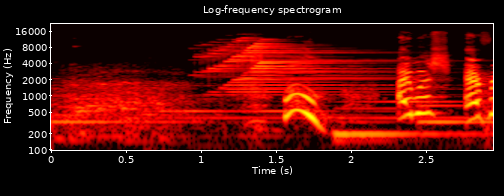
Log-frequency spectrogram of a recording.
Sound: chimes

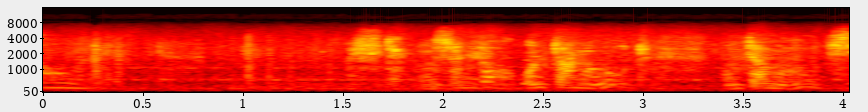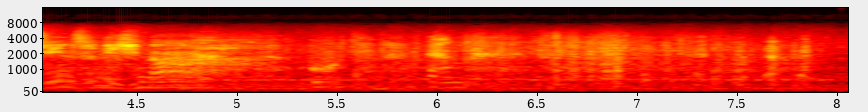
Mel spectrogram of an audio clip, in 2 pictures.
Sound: speaking in German

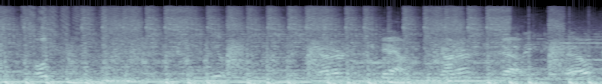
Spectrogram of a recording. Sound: chattering

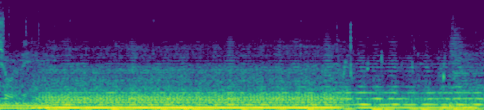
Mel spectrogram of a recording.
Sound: truck engine roaring; dramatic music

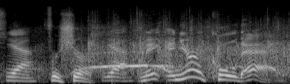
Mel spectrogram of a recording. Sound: audience applause

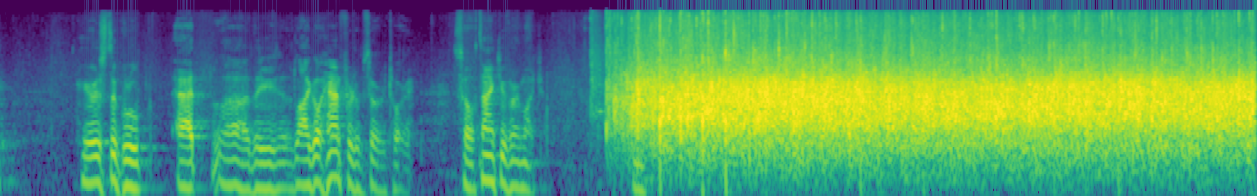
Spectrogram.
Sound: audience applauds

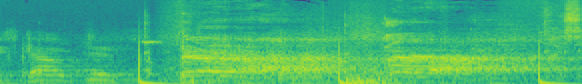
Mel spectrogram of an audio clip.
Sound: grunts

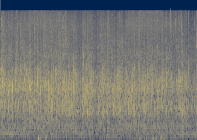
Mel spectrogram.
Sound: applause

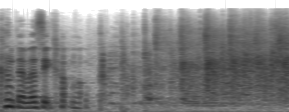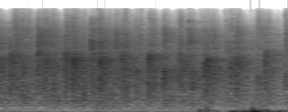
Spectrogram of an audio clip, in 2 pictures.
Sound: audience applauding

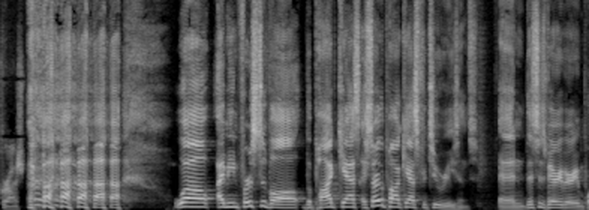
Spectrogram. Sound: laugh

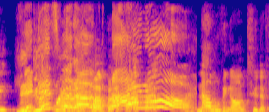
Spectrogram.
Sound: laughing

